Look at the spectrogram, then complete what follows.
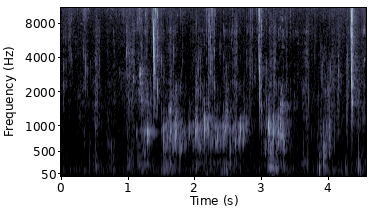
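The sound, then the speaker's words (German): Wet mouth sounds: a sip followed by a series of moist lip smacks and clicks, fairly quiet and irregular, with a sharper smack near the end and no talking. “Ich mach's mal ein Schlückchen.”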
